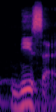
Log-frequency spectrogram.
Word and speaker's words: Kneesaa: and lucasfilmer said in fact that is indeed Nisa so she goes all the way back to cartoons and if you doubt the pronunciation of the name go back and watch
